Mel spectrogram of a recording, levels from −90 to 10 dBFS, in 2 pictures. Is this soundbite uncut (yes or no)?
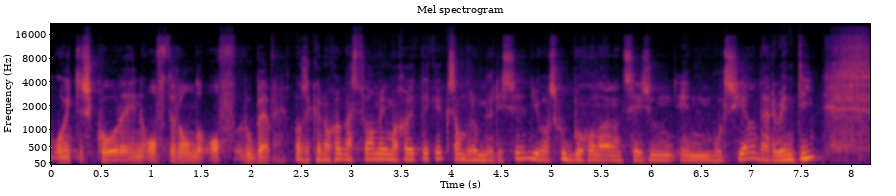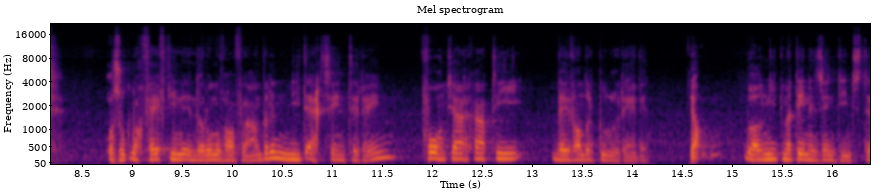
no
